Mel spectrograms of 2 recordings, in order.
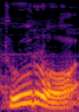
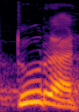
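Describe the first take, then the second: First: The final vowel is pronounced as 'o'. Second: The final vowel is pronounced as 'a'. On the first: It means a lie. The speaker calls it wrong. "kalau Dura dibaca Duro artinya bohong" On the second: It means water. The speaker calls it right. "Dura artinya air"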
